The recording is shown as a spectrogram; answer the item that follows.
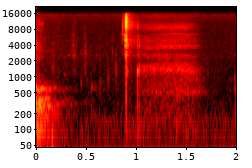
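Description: End of a man's 'ooh' after tasting a beer, then quiet with a single sharp click a little under a second in and a faint breathy exhale just after it.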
